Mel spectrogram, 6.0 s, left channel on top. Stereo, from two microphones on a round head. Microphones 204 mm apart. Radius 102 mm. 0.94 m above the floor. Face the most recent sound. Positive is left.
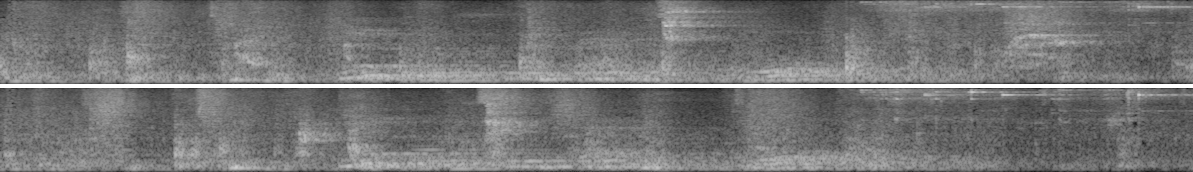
turn(degrees=-30)  # may be behind; listen again after turning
